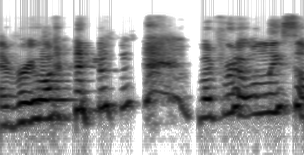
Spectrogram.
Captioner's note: laughing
